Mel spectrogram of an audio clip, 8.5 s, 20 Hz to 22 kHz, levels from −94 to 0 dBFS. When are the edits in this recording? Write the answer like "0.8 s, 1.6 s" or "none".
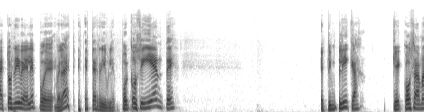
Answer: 1.1 s, 1.6 s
